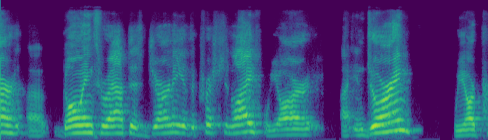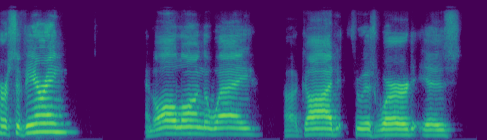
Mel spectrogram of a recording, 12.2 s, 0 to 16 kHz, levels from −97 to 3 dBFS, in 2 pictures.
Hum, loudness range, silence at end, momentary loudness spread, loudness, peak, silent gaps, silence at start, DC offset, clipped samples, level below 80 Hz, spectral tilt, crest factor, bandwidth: none; 3 LU; 0.4 s; 17 LU; -21 LUFS; -4 dBFS; 4.19-4.23 s, 5.49-5.65 s, 7.37-7.89 s, 9.59-9.63 s; 0 s; under 0.1%; under 0.1%; -70 dBFS; -4 dB/octave; 18 dB; 12.5 kHz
